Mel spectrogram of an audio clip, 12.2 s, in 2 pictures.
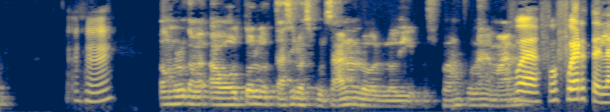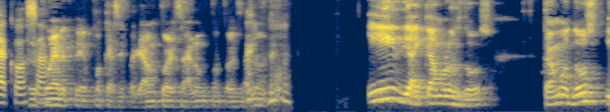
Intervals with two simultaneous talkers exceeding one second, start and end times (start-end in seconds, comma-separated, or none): none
